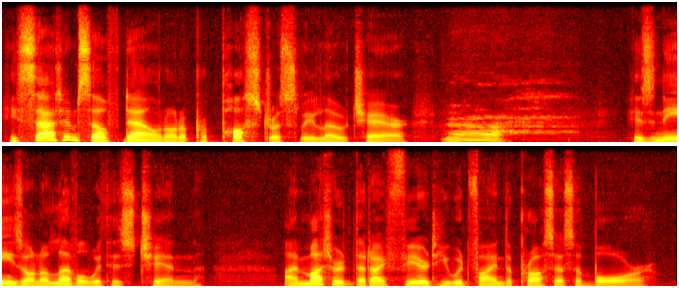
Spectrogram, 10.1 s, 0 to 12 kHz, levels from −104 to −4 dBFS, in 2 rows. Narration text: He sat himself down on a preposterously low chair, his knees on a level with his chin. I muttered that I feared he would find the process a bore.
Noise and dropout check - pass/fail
fail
